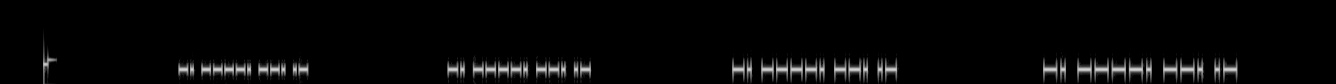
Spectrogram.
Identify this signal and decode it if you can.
Morse code, heard as a keyed tone, about 36 wpm, 700 Hz. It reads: N9GA N9GA N9GA N9GA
